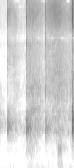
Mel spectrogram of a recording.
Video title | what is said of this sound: TULOY PARIN SAPAG GAWA NG HAMBA | yung tunog niya iba. Parang walang laman.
